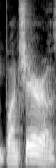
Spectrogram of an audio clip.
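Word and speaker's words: Banchero: they um they beat him without their rookie buncheros so uh that that's how you pronounce his name but they're uh they're [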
